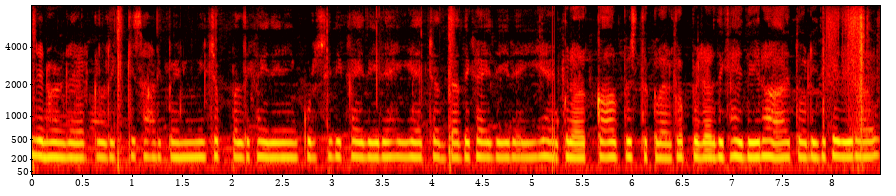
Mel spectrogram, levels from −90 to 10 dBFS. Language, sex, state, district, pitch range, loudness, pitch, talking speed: Hindi, female, Bihar, Darbhanga, 225-230 Hz, -23 LUFS, 225 Hz, 270 wpm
